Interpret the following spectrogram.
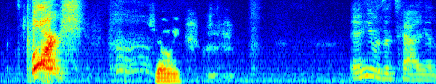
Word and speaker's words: Porsche: Hey, oh, Porsche. My fault. It's Porsche. It's Porsche.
